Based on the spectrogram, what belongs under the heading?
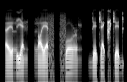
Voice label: male status report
